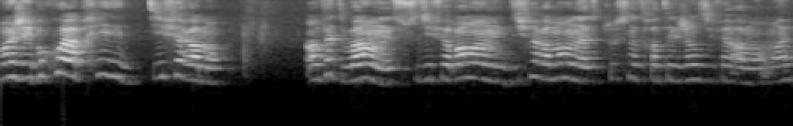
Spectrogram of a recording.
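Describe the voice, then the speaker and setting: With big swings in loudness, a woman speaks at a moderate pace in a high-pitched, bright, sharp tone. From Algeria. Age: 30s. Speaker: vlogger. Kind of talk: casual vlog talk to camera. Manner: animated.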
